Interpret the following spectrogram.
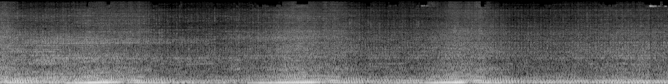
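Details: Motorcycle after fixing a starting problem traced to a black-contaminated spark plug; fires and blips cleanly through three quick revs, each settling evenly back to a steady idle; runs normally.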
